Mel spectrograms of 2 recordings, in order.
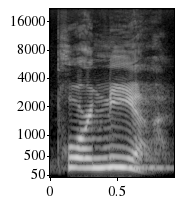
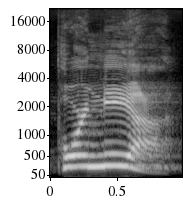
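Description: First: The word is said in a calm, plain way. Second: The word is said with more excitement and energy. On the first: "Say that with me" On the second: "A little more excitement"

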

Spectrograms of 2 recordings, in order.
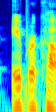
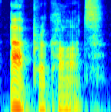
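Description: First: It is said in a plain, everyday pronunciation. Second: It is said in a posh, affected pronunciation. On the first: It is the familiar, natural way. "I've said apricot my entire life" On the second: It feels pretentious and upper-class. "I feel like an asshole when I say apricot... crossing the line"

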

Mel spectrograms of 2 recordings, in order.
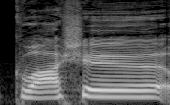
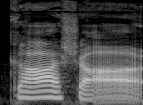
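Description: First: It starts with 'gwa' and ends with 'shu'. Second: It starts with 'go' and ends with 'sha'. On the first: "Or like guashu, or like I was something totally wrong" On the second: "I think I called it gosha"

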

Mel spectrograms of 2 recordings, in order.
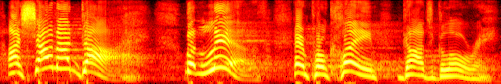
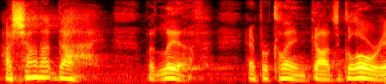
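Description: First: It is said out loud, strongly. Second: It is said a little louder.

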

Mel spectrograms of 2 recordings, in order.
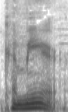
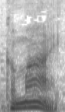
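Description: First: The word is said with an English pronunciation. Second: The word is said with a Cambodian pronunciation.

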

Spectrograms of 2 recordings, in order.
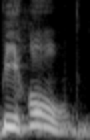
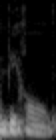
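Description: First: It is said with gusto and energy. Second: It is said flatly, without energy.

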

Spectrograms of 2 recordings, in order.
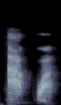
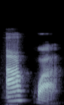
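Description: First: Both syllables are on a low tone. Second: The tone goes from high to low. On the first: It means bed. "So it's low tone at this point" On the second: It means cloth. "it's high tone, low tone"

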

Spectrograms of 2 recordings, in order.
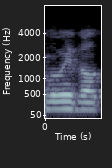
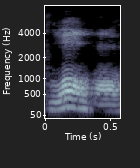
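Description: First: The word is said with all its syllables. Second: The word is said reduced, with sounds dropped. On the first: The speaker calls it wrong. "I was saying it wrong, too. I kept saying Louisville" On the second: The speaker calls it right. "everybody down here was like"

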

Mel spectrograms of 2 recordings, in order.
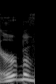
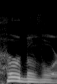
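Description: First: The word begins without an h sound. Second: The word begins with an h sound. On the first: "An herbivore" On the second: "a herbivore"

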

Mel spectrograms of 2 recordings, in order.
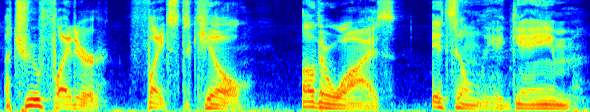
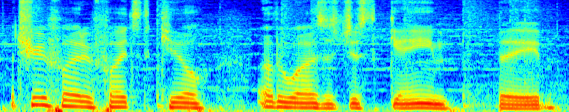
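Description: First: It sounds like a dubbed martial-arts movie voice. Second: It sounds like a casual, relaxed everyday voice.

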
